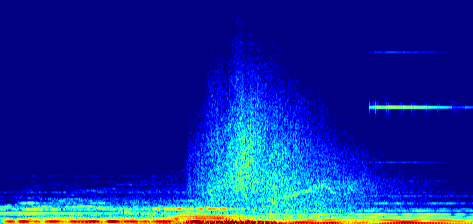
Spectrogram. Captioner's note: whooshing, metallic tinkling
